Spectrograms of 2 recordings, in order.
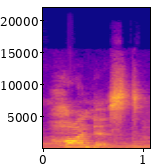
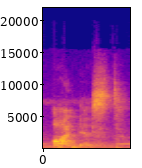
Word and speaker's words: honest: is not pronounced as honest we pronounce it as honest having the initial sound of a vowel that's why the correct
